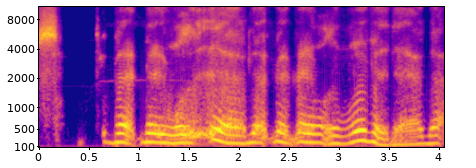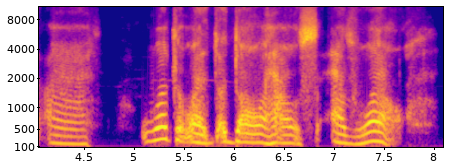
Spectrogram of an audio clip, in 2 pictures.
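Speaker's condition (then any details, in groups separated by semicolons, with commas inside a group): Non-progressive muscular dystrophy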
